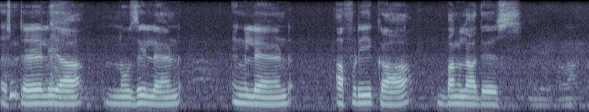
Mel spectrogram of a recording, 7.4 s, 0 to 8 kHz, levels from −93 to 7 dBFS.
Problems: constant background noise, background conversations at intervals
